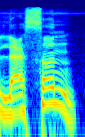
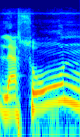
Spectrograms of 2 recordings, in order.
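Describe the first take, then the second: First: The last syllable has a weak 'uh' vowel. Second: The last syllable has a full 'o' vowel. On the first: The speaker calls it right. "इसे पढ़ते हैं लेसन" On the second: The speaker calls it wrong. "इसलिए इसे लेसोन नहीं पढ़ते"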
